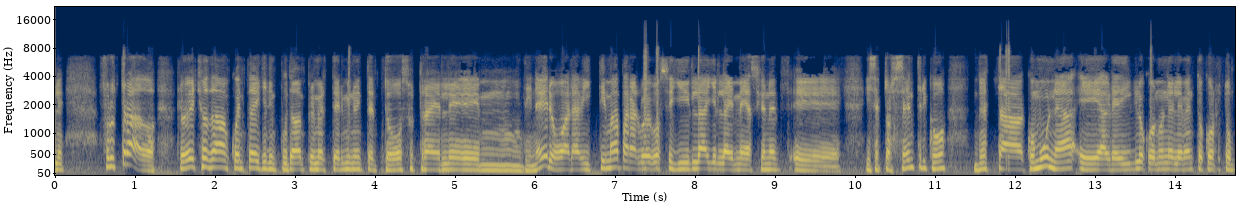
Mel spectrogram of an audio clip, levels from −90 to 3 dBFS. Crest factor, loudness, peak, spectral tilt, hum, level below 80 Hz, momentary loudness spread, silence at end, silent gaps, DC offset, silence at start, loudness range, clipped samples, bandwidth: 12 dB; -16 LUFS; -2 dBFS; -5.5 dB/octave; none; -46 dBFS; 5 LU; 0 s; none; under 0.1%; 0 s; 1 LU; under 0.1%; 9.2 kHz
